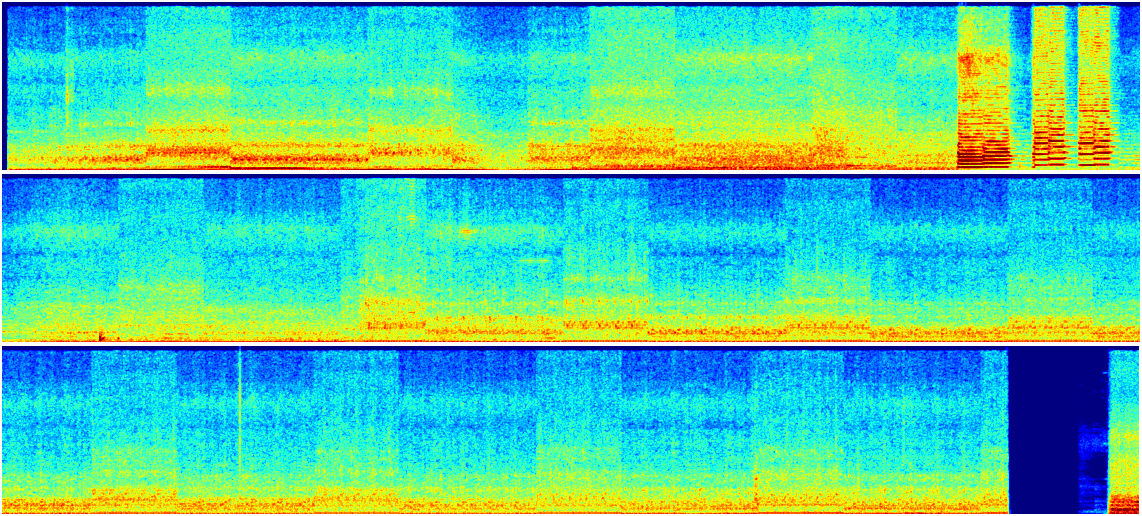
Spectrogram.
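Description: A vehicle engine running steadily, with three short horn honks about seven seconds in.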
